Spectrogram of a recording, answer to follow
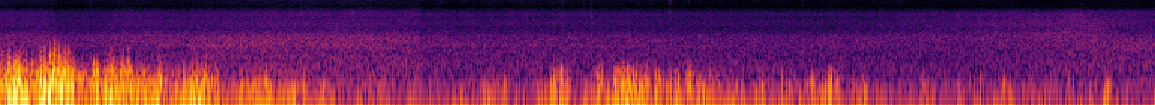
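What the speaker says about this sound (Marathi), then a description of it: "एवढी जोरात वारं सुटलंय" Strong wind gusting outdoors near mango trees, a faint, low rumbling rush with buffeting on the microphone that rises and falls in uneven bursts, quiet overall with no talk.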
